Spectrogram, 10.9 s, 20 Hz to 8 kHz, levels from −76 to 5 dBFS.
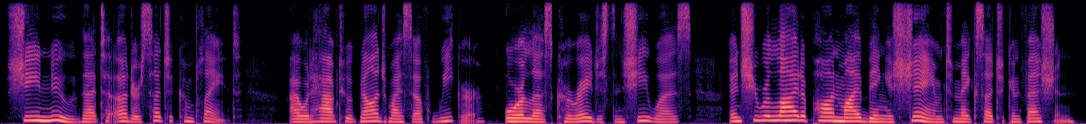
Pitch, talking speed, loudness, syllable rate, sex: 215 Hz, 180 wpm, -20 LUFS, 5.0 syllables/s, female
